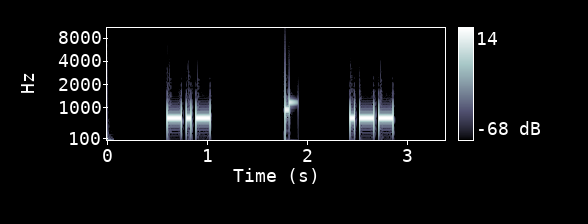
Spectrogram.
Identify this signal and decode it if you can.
Morse code, heard as a keyed tone, about 25 wpm, 700 Hz. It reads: K W
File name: Single Character (Letter:Number:Punctuation:Prosign) - Rapid-Fire - 25wpm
